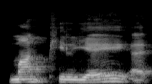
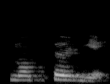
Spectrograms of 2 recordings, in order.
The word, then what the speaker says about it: Montpellier: and you're like, I don't know how to pronounce this. Like, I don't know this author's name or this Montpellier. Did I get that right? No. Oh, no, really? Montpellier.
